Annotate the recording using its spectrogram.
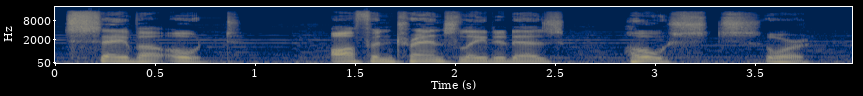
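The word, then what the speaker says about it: צבאות: And then there's the original Hebrew word pronounced seaot, often translated as hosts or armies.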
